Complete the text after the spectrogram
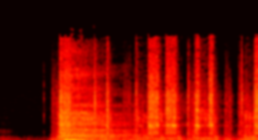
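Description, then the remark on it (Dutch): A printer starts up after a moment of near-silence, then whirs and rattles steadily as it feeds and prints pages, with rhythmic mechanical bursts and no talking. “is onze podcast aan het uitprinten, ik hoor het al.”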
